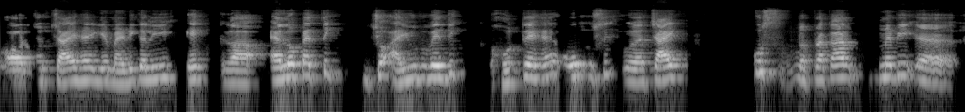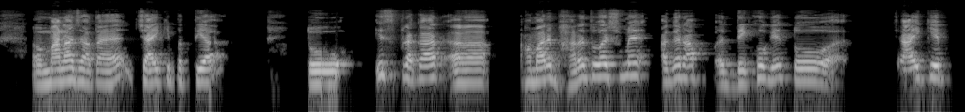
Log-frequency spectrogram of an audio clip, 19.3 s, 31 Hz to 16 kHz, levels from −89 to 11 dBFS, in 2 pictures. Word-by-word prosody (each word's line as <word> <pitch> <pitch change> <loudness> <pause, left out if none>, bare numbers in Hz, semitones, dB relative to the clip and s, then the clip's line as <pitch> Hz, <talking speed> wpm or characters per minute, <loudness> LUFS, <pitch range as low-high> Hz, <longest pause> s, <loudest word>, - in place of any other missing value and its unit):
और 165 0 +7 0.2
जो 175 0 -12
चाय 170 +1 +5
है 185 +1 +1
ये 175 - -1
मेडिकली 170 +5 -1 0.4
एक 195 0 -5 0.7
एलोपैथिक 230 +6 +3 0.4
जो 245 - +3
आयुर्वेदिक 205 +7 +4 0.4
होते 160 +8 +2
हैं 225 +3 -1
वो 220 -4 +1
उस 210 +3 -8 0.3
अ, 165 - 0
चाय 185 +5 +4 0.8
उस 280 0 -3 0.2
प्रकार 190 +4 +1 0.3
में 220 0 +2
भी 240 +1 -4
अ 185 -3 +1 0.7
अ, 145 - -3
माना 165 +5 +5
जाता 155 -1 -1
है 150 0 +2 0.2
चाय 160 +2 +5
की - - -5
पत्तियाँ। 170 0 0 1.0
तो 150 0 +4 0.6
इस 245 - -8
प्रकार 200 +1 +3
अ, 160 -5 -1 0.4
हमारे 175 +4 +2
भारतवर्ष 220 +3 0
में 240 0 +3 0.2
अगर 195 +6 -1
आप 200 0 -3 0.2
देखोगे 185 +6 -1
तो 175 -1 -1 1.0
चाय 170 +3 +4
के 210 - +6
प 205 0 -13
190 Hz, 130 wpm, -22 LUFS, 170-215 Hz, 1.0 s, और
